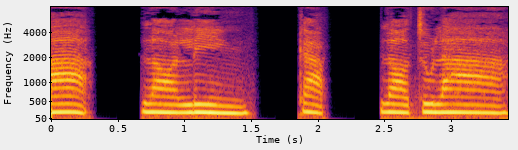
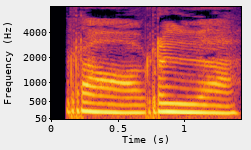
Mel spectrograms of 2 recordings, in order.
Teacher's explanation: อ่านออกเสียงโดยไม่ต้องกระดกลิ้น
